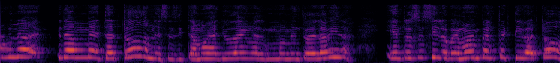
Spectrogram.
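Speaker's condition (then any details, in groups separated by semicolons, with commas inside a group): Cerebral palsy; affects speech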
